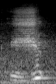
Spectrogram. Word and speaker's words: jus: So in French, juice is called la jus.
